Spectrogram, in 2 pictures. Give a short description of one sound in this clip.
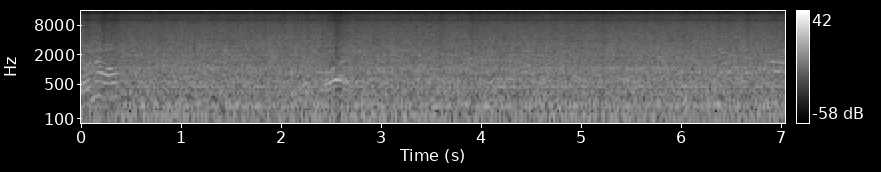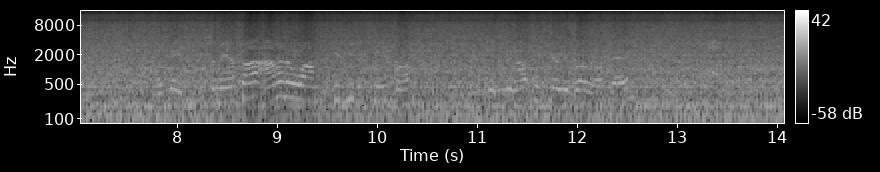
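A motorboat engine drones, running at speed.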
